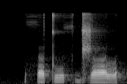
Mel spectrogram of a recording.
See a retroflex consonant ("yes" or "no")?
no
